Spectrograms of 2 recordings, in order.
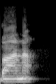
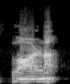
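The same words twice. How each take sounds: First: The n is made with the tongue at the teeth. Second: The n is made with the tongue curled back. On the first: The speaker calls it wrong. "It's not Bana" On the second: The speaker calls it right. "the tongue should touch the palate"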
